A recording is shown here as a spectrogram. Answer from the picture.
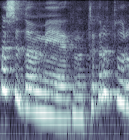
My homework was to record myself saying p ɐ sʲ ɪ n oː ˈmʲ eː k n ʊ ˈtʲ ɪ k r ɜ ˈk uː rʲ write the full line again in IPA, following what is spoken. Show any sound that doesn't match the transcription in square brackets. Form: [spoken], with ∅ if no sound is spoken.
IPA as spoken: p ɐ sʲ ɪ [d] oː ˈmʲ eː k n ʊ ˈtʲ ɪ k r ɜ [ˈt] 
